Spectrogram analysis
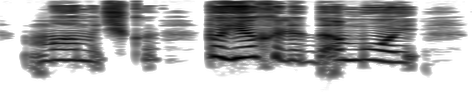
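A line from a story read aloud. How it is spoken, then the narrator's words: Sobbing. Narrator (Russian): всхлипывает Вера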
